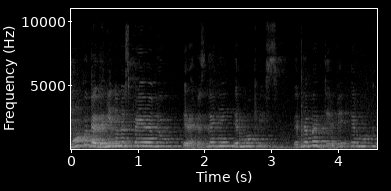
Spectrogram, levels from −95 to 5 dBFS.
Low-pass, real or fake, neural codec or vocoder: 9.9 kHz; real; none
